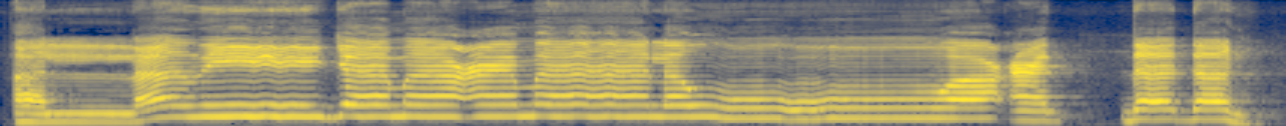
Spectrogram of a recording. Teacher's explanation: Tanwin bertemu dengan wawu, masuk ke wawu, siap-siap masuk ke wawu, disertai dengung 2 ketukan atau 3 ketukan. Jadi idgham bi gunnah, idgham masuk bi gunnah dengan dengung, masuk ke huruf idgham bi gunnah dengan dengung 2 atau 3 ketukan.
